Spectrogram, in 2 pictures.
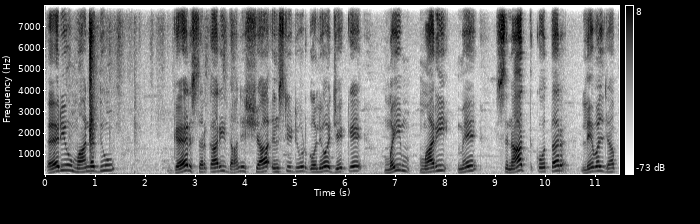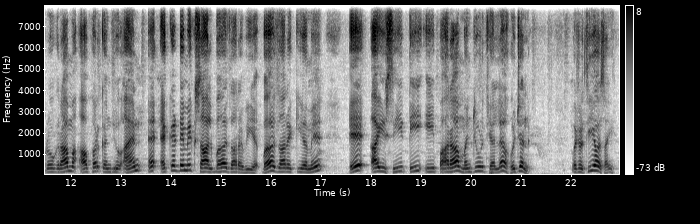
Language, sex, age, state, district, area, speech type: Sindhi, male, 60+, Delhi, South Delhi, urban, read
